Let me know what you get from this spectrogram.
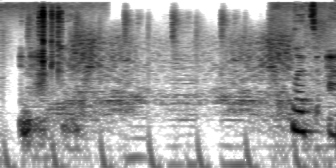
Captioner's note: upbeat music; whirring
